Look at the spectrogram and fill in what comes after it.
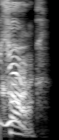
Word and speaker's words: Bachrach: And I'm going to butcher this one. – I got but you. – Ebon Moss Bachrach. – Yeah, actually, Bachrach.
